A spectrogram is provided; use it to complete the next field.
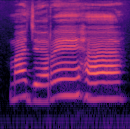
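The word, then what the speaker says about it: مجراها: Iha Bismillahirohmanirohim awal mursaha majroha maka cara membacanya dirubah menjadi majreha terdapat pada Quran surat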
